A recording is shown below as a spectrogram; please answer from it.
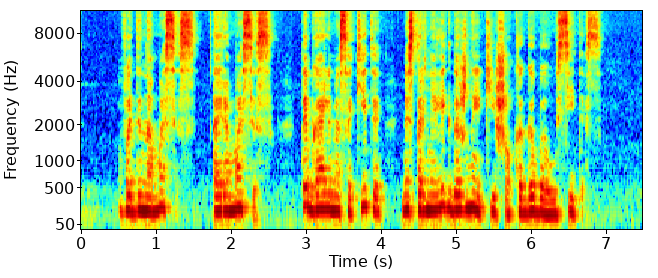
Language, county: Lithuanian, Klaipėda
